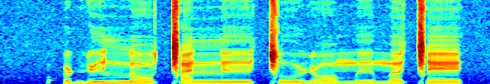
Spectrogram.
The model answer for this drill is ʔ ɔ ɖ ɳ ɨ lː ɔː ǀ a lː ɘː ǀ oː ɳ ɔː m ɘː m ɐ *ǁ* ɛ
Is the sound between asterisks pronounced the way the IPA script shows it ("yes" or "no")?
no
